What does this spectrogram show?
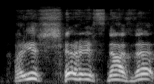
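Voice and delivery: very loud, high, shrill Scottish dwarf accent. Showing how Cantrell's line sounded: dwarven Scottish accent slipping out. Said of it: "the dwarven is coming out".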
